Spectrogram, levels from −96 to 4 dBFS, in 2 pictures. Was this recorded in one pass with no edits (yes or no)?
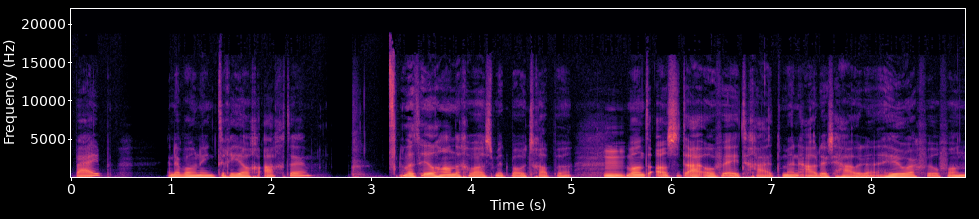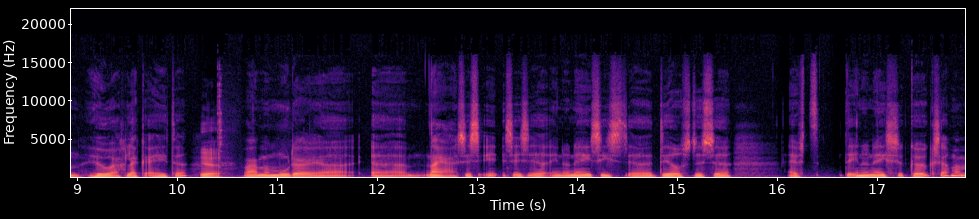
yes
